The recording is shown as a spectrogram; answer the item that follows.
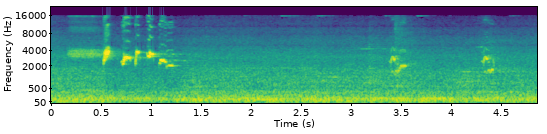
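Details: Caged red-whiskered bulbul, kept since its white-cheeked juvenile stage, gives a quick burst of four or five bright, rising whistled notes, then a couple of faint notes later over a low background rumble.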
